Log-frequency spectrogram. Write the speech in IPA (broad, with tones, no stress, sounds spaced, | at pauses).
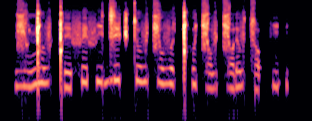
ʑ ʊ˨ ŋ͡ǃ ʊ˦ v ǃ e˩ f e˦ f i˦ d͡z e˦ t͡ʃ t ʊ˥ v t͡ɕ o˦ v ə˨ ǃʰ ʊ˦ t͡ɕ ɔ˩ v t͡ɕ ɔ˩ ɾ ə˦ v t͡s ɔ˩ ʔ k i˦ ʔ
